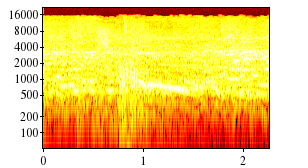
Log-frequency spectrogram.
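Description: A single thud on the wrestling ring about a second in, as a wrestler comes down onto the mat. A voice calls out at the same moment with a drawn-out, falling shout.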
